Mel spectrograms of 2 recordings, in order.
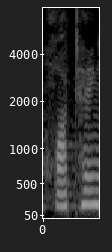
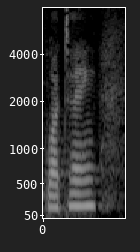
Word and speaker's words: Gauteng: I believe they pronounce it Gauteng over there.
